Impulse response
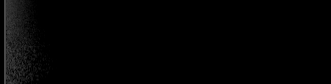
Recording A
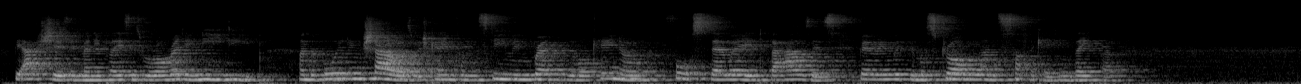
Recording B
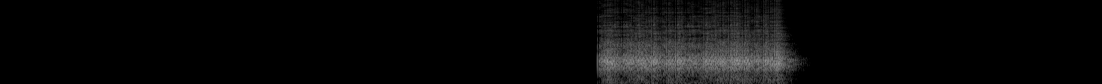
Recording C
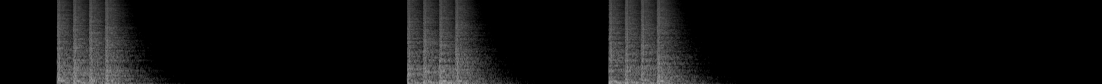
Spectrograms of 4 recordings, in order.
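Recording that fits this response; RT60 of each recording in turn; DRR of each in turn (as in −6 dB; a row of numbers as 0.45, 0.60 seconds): A; 1.4, 0.50, 0.85 seconds; −0.5, −8.5, −0.5 decibels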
